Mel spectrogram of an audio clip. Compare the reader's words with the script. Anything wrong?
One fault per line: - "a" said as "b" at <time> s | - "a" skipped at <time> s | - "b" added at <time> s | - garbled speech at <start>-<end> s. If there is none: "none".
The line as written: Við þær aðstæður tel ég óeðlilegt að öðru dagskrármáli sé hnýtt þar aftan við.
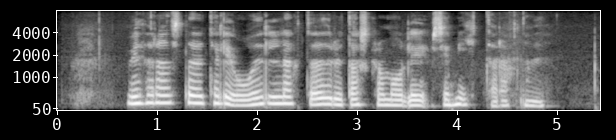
none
